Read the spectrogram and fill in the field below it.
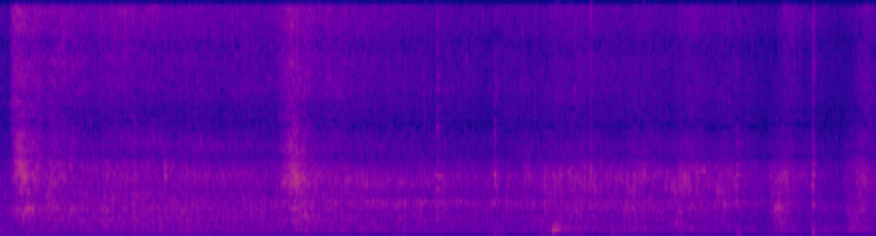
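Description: Ground spice paste and a splash of water sizzling in a pan of browned fried onions while cooking bitter gourd, a loud, continuous hiss with a few faint scrapes of stirring.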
